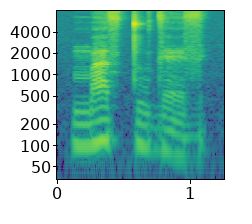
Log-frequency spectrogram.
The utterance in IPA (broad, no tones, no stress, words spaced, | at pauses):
mas tudɛz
